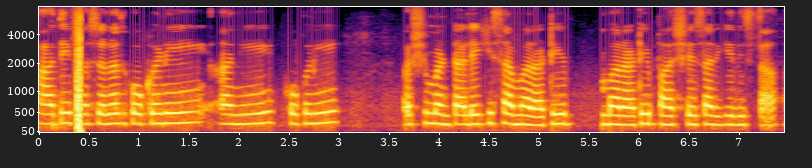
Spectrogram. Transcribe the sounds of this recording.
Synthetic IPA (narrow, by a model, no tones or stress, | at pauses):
ad̪ifasunət̪kokɳianikokɳiː | əɕiːm̤əɳʈ̪alekiːsaməɾaʈi | məɾaʈiːpãɕesaɾkid̪ist̪a̰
